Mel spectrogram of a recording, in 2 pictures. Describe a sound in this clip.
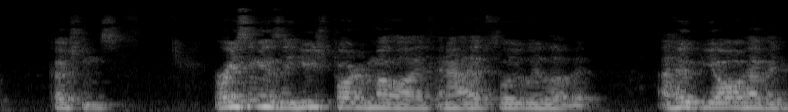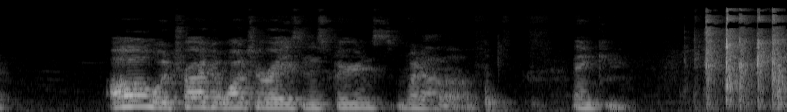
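A young man speaks calmly, reading aloud close by.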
